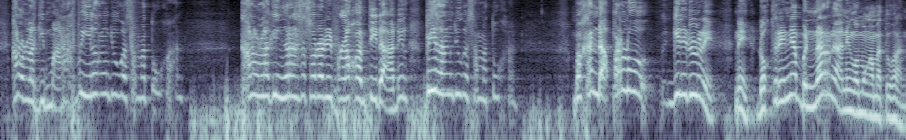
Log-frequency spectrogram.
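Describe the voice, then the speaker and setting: Animated male pastor preaching. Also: breathy edge. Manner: swings from soft low reading to loud high emphatic preaching; conversational, asks the congregation questions. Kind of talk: sermon.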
